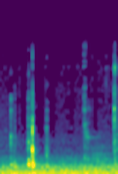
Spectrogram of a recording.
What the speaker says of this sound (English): typing one hand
